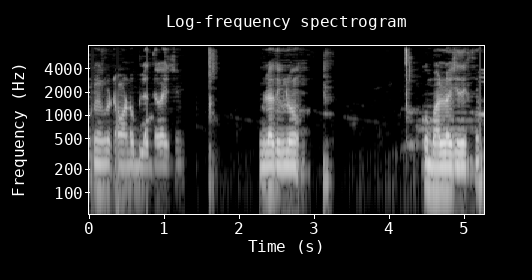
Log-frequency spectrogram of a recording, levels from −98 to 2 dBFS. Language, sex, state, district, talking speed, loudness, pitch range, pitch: Bengali, male, West Bengal, Purulia, 125 wpm, -20 LUFS, 110-115 Hz, 110 Hz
